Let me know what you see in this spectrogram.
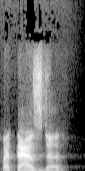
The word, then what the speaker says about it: Bethesda: Bethesda. – Bethesda.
